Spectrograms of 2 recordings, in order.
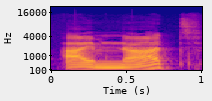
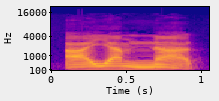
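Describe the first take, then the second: First: The first two words merge into one syllable. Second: Each word is said separately, uncontracted.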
